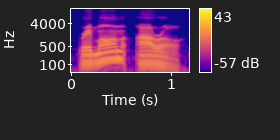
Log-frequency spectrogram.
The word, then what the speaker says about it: Raymond Aron: pronunciation I think it's Raymond Aron is that right raymon Aron so you basically drop the D and Aron like auu oh Aron like auu perfect so who was he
